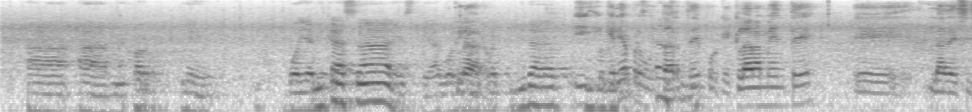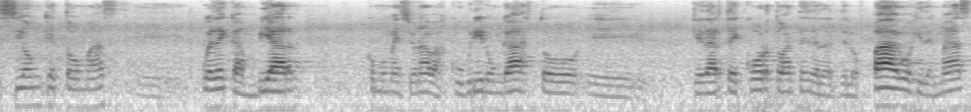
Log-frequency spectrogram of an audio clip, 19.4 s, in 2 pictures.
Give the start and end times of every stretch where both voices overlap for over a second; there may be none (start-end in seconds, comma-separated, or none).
5.7-7.0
